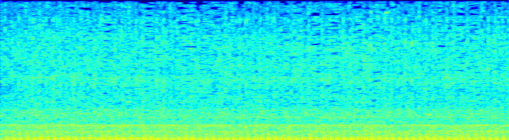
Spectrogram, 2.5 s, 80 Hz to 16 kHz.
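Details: 2000 Lexus RX300 that would not start, after the idle air control motor problem was addressed and reassembled: it starts without throttle and idles with a steady, even hum and no stumbles.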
